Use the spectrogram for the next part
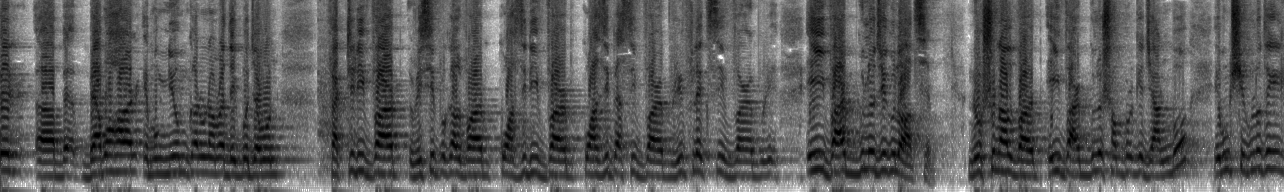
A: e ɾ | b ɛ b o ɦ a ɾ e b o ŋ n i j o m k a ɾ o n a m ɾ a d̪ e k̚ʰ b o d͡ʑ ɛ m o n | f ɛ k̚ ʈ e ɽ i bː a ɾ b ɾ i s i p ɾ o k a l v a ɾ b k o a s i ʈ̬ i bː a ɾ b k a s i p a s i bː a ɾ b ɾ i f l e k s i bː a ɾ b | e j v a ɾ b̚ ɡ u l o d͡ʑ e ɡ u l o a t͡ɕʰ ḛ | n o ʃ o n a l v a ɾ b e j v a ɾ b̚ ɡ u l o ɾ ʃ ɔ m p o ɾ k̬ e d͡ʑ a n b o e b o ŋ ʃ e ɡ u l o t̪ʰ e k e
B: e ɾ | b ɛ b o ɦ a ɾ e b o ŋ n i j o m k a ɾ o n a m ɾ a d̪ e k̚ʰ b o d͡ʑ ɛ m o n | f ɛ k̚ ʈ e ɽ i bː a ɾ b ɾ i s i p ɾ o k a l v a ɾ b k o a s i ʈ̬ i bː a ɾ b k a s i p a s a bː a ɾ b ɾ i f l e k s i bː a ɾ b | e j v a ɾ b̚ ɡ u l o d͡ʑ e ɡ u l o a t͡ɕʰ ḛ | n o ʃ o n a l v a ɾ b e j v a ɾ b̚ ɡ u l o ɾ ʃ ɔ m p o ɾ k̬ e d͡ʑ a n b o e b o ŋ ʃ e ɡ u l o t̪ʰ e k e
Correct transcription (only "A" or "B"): A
